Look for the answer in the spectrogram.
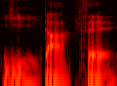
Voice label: "yitathe", concat syllables; Affixing experiment

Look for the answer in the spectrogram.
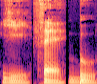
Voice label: "yithebu", concat syllables; Affixing experiment

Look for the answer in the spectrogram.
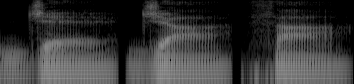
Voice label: "jejatha", concat syllables; Affixing experiment

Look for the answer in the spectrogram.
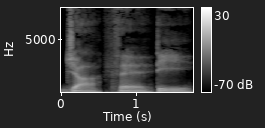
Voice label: "jatheti", concat syllables; Affixing experiment

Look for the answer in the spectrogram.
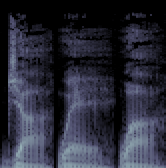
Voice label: "jawewa", concat syllables; Affixing experiment

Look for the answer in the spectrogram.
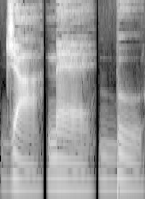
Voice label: "jamebu", concat syllables; Affixing experiment

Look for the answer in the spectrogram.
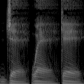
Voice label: "jeweke", concat syllables; Affixing experiment

